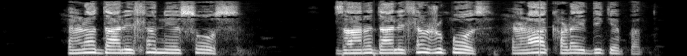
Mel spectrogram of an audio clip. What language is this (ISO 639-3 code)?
gwt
